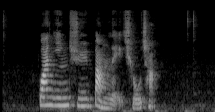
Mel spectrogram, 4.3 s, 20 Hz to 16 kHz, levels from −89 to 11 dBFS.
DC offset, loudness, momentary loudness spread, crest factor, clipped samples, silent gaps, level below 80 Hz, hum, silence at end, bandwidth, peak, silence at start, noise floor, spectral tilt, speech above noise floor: under 0.1%; -25 LUFS; 12 LU; 22 dB; under 0.1%; none; -58 dBFS; none; 0.55 s; 11.5 kHz; -6 dBFS; 0.8 s; -64 dBFS; -4.5 dB/octave; 40 dB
